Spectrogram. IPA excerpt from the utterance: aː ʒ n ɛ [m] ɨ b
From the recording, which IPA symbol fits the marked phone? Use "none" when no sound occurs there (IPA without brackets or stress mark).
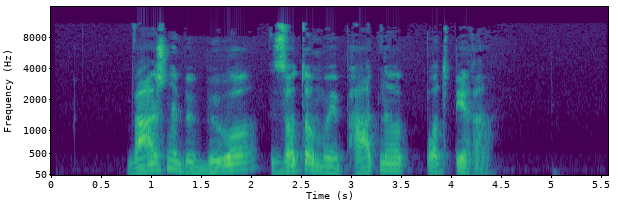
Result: b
